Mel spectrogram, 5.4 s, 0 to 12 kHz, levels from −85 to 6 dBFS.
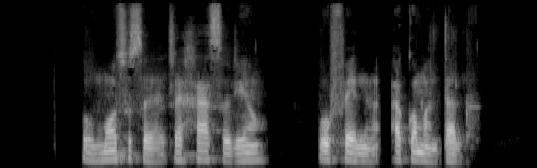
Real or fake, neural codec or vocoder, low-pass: real; none; 10.8 kHz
